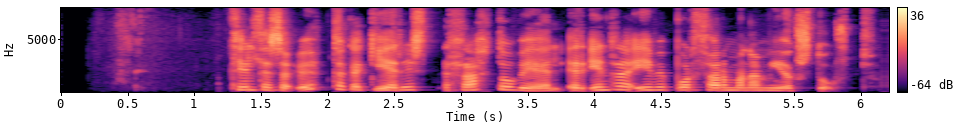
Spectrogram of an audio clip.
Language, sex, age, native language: Icelandic, female, 40-49, Icelandic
